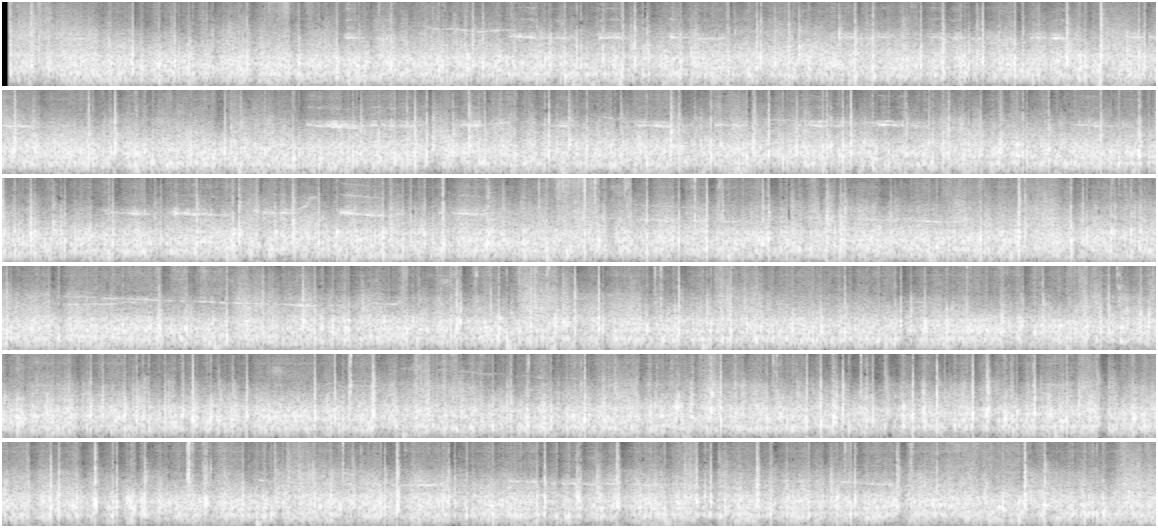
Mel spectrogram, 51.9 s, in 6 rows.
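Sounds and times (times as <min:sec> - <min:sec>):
fireworks bangs and pops: 0:00.0 - 0:51.9
high falling whistle: 0:26.3 - 0:29.0.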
